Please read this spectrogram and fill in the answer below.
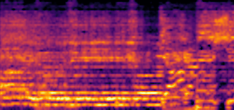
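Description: Group of men singing a devotional chant with harmonium and hand drums. The voices hold one long steady note that bends upward near the end.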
